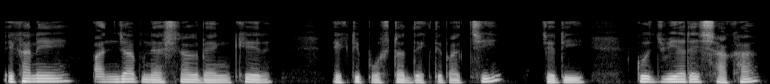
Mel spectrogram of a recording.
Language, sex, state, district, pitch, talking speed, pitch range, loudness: Bengali, male, West Bengal, Cooch Behar, 115 Hz, 85 wpm, 105-130 Hz, -18 LUFS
